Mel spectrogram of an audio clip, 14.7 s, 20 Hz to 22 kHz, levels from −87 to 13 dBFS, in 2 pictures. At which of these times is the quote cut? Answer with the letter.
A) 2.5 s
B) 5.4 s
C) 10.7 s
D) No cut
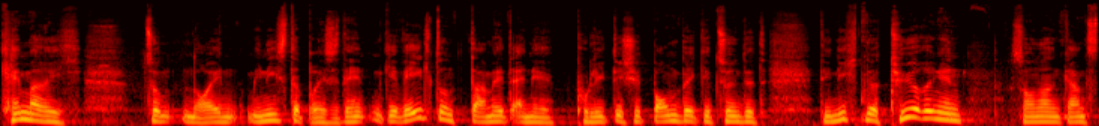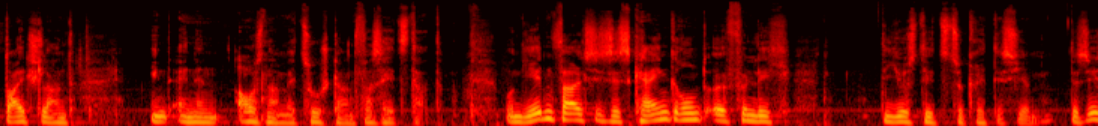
C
